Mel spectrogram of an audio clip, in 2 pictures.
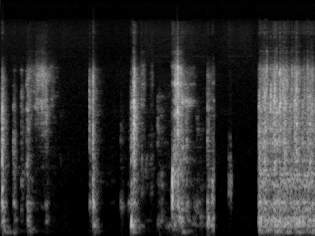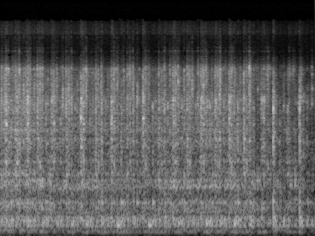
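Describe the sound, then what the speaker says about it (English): A sewing machine stitching small antique-find pieces onto a tag starts after a few seconds of brief handling sounds, then runs continuously with a close, loud, rapid mechanical chatter. "I'm just sewing to try and catch all the pieces."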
